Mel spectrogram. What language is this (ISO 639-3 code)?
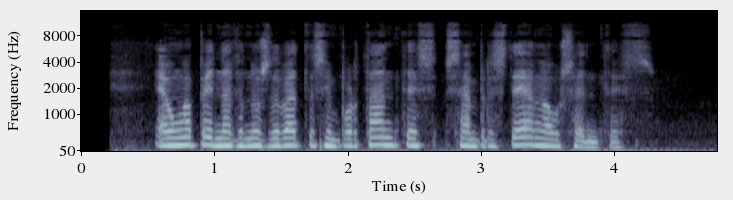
glg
